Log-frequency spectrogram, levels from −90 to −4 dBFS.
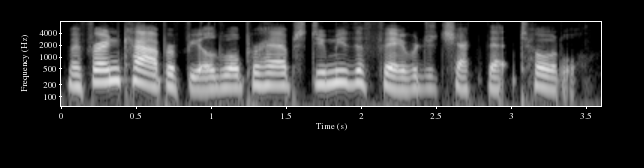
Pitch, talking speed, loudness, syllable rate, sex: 185 Hz, 215 wpm, -22 LUFS, 5.5 syllables/s, female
